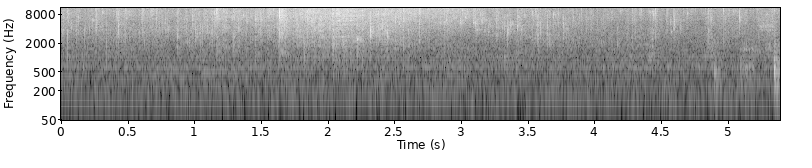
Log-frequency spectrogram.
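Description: Pieces of beef fry in a pan with a dense, loud, crackling sizzle that holds steady throughout, with occasional sharper spits and a slight swell in the middle, and nobody speaking.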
